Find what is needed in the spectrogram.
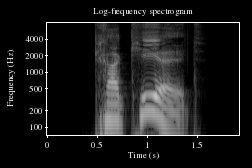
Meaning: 1. past participle of krakeelen 2. inflection of krakeelen: second-person plural present 3. inflection of krakeelen: third-person singular present 4. inflection of krakeelen: plural imperative
- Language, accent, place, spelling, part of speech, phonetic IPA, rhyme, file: German, Germany, Berlin, krakeelt, verb, [kʁaˈkeːlt], -eːlt, De-krakeelt.ogg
